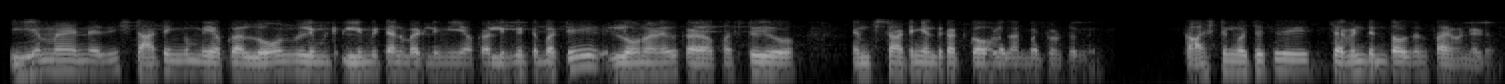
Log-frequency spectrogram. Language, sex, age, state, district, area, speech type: Telugu, male, 18-30, Andhra Pradesh, N T Rama Rao, urban, conversation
